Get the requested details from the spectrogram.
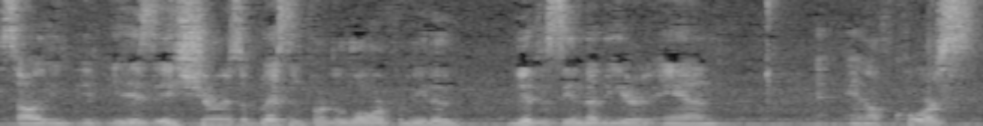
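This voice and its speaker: A man in his forties hosts a casual vlog, speaking at an ordinary pitch. He trips over his words, repeating and restarting phrases as he reads out his segments. Clear background noise sits under his voice. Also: steady tone, normal speed. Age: 40s. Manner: repeats and restarts words often, stumbles while reading; earnest, religious greetings. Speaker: host of a daily video show. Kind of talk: casual scripted vlog, reading segments aloud.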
